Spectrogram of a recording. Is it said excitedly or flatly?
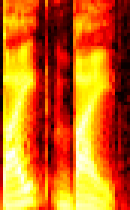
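flatly. It is said flatly, without excitement.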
